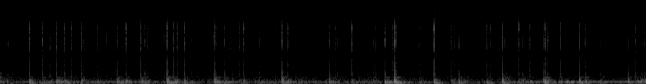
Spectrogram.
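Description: Long pointed blue acrylic nails tap rapidly on a large flat clear glass sheet with both hands, fingertips pressed flat against the glass. The result is a dense run of short, sharp, bright clicks and light scratchy ticks with almost no ring, over a steady low hum around 120 Hz.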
